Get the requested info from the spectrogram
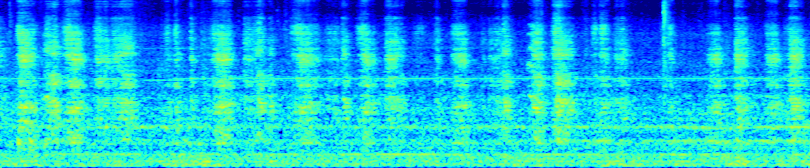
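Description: Inside a moving electric passenger train: the steady rumble of wheels running on the track, with a quick, rasping rattle about three times a second and a faint steady whine.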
